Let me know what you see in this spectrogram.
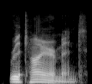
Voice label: "retirement", American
